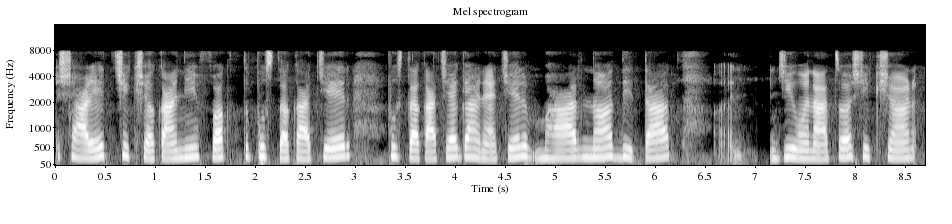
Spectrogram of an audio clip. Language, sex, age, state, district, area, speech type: Goan Konkani, female, 18-30, Goa, Sanguem, rural, spontaneous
